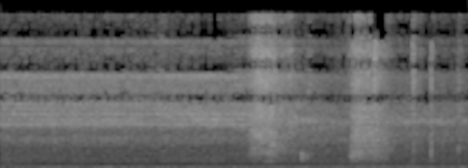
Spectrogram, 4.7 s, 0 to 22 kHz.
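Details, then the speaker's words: About 100-year-old mansion steam heating boiler, restarted after long shutdown while the suspected mud-clogged 47-2 is tested: steady low rumble with two short airy hiss bursts; normal sound of starting to make steam. "starting to make steam."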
